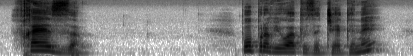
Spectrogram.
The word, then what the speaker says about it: fraise: Комбинацията от двете букви А и И прави звукът Е. Като например une fraise – ягода. Изговаряме отворено Е в думата. Fraise.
